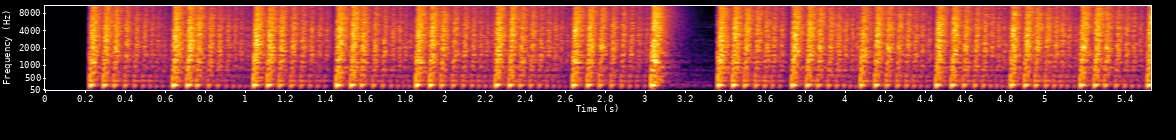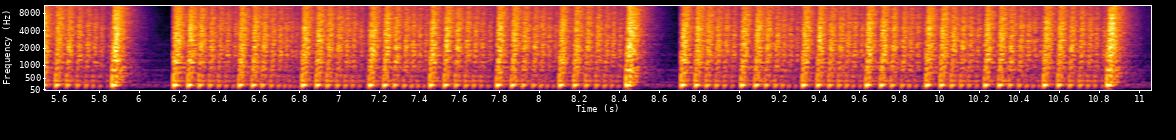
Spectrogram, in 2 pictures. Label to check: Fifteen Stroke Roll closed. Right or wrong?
Right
